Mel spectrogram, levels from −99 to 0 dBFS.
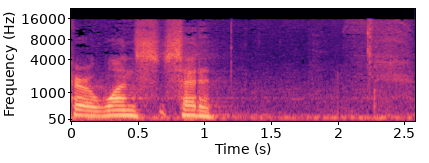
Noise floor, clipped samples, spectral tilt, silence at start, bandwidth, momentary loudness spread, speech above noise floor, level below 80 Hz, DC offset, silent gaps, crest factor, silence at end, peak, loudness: -39 dBFS; under 0.1%; -5 dB/octave; 0 s; 16 kHz; 24 LU; 23 dB; -42 dBFS; under 0.1%; none; 16 dB; 0 s; -4 dBFS; -17 LUFS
